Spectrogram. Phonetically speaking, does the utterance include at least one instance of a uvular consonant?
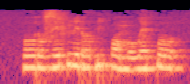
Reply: no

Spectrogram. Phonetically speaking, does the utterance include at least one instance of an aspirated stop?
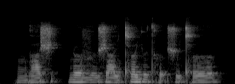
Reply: yes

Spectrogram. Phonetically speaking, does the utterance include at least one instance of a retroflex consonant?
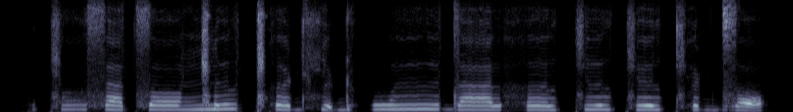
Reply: yes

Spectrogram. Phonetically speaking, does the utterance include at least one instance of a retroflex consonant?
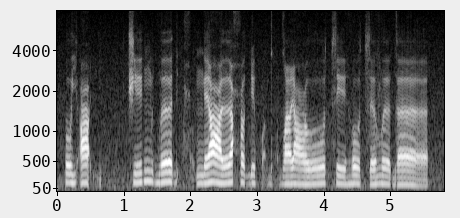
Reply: no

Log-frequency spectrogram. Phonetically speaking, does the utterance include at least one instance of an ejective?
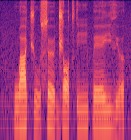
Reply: yes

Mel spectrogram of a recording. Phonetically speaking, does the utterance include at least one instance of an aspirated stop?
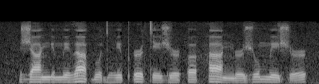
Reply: no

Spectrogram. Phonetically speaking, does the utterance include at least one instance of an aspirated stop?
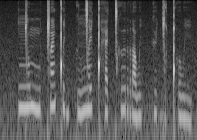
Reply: yes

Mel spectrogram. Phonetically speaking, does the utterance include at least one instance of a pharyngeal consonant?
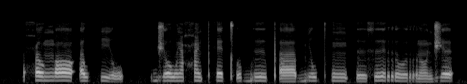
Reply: yes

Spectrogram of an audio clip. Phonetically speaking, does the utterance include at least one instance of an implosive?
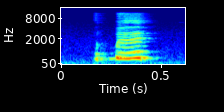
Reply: yes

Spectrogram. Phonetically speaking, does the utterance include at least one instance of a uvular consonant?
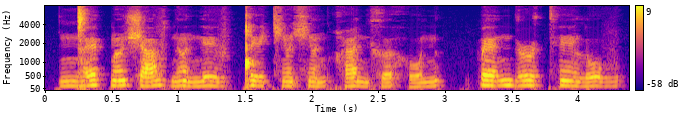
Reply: yes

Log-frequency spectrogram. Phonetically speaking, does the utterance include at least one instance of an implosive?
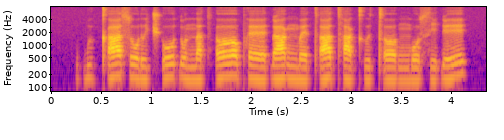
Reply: yes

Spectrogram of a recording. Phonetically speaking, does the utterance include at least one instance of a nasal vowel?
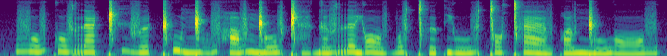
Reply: no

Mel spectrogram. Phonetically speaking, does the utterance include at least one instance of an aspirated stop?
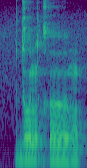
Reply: yes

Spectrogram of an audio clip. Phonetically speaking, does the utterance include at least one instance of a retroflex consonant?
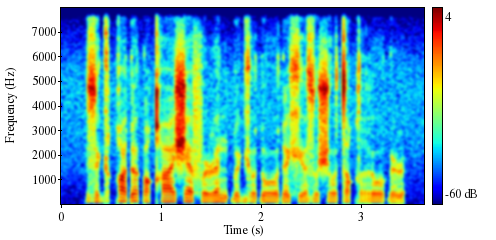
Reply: yes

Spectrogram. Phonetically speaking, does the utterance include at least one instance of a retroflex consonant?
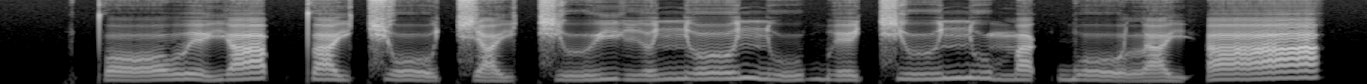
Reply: no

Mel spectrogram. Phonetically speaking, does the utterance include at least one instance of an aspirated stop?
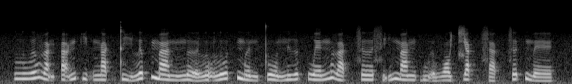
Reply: no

